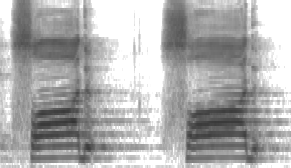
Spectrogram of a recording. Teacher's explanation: صاد موٹا کیسے پڑھا جاتا ہے، یعنی ہونٹ کو تھوڑے گول کر کر پڑھنا ہے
